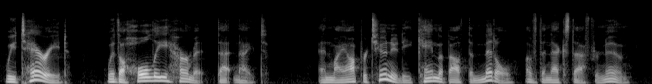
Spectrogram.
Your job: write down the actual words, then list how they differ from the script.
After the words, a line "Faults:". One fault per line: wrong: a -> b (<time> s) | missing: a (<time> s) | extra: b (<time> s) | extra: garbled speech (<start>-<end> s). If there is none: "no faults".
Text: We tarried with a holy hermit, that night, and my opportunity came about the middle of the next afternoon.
We tarried with a holy hermit, that night, and my opportunity came about the middle of the next afternoon.
Faults:
no faults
